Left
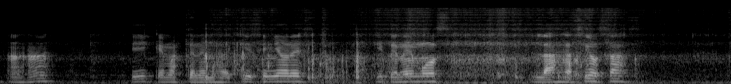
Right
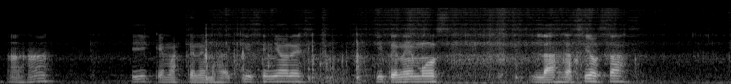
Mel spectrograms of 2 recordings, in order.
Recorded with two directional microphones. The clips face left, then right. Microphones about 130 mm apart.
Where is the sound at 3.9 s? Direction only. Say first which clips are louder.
Right 6 dB; 30° right (ahead or behind).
